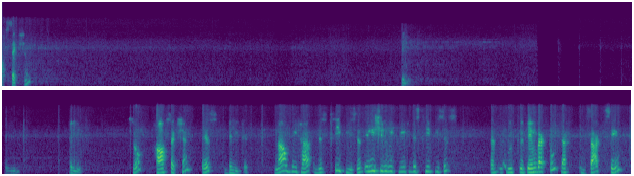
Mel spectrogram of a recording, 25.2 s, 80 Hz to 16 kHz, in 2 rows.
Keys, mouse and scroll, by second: 0.5 Delete, 2.3 Delete, 2.9 click, 3.0 Delete, 4.3 click, 4.5 Delete, 4.9 click, 5.1 Delete, 6.2 click, 6.3 Delete, 9.0 middle click, 9.6 alt+middle click, 10.0 middle click, 10.7 alt+middle click, 11.7 click, 12.5 Delete, 13.5 click, 13.7 Delete, 14.8 middle click, 14.9 middle click, 18.8 alt+middle click, 18.9 alt+middle click, 20.0 middle click, 20.3 middle click, 21.6 alt+middle click, 22.0 middle click, 22.2 middle click, 22.4 alt+middle click, 22.8 alt+middle click, 23.7 click, 23.8 Delete, 24.9 click.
